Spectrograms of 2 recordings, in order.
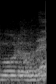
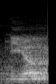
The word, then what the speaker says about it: birome: "Maíz pira" And "Borome" is ugly... It's "Birome" (pen) Birome or Borome?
